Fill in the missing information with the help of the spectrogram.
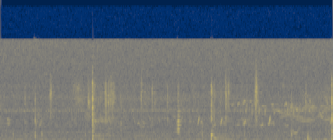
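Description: Tennis balls being struck and bouncing on a hard court: sharp pops about every second and a half, each with a short falling ring, and fainter clicks between. Faint bird chirps near the end.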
